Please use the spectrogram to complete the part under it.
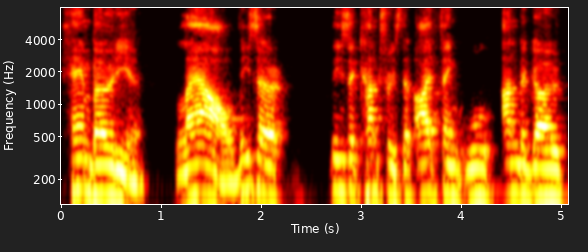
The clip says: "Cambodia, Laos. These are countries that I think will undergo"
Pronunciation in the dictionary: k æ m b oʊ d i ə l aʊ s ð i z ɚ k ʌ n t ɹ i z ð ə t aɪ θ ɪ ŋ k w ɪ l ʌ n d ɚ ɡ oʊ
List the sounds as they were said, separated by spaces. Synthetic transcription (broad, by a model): k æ m b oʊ d i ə l aʊ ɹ ð i z ɚ k ʌ n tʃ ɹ i z ð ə t aɪ θ ɪ ŋ k w ɪ l ʌ n d ɚ ɡ oʊ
